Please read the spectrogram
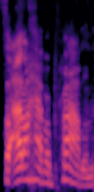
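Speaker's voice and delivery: normal talking voice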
